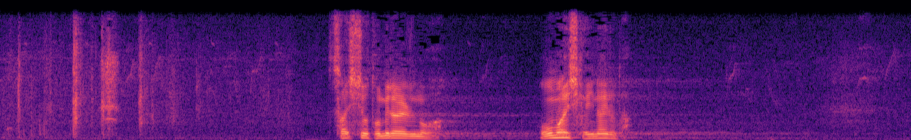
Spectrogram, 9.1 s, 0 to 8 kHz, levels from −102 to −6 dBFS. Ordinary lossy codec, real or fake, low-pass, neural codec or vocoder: none; real; 7.2 kHz; none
